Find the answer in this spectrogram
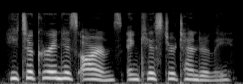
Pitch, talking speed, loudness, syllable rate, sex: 235 Hz, 245 wpm, -17 LUFS, 5.8 syllables/s, female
